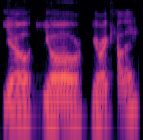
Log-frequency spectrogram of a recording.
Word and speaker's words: Uralkali: I think the thing to consider as well is if the main sponsors, I never know how to pronounce it, Uralkali? Uralkali? – Uralkali. Ural as in the Ural Mountains.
